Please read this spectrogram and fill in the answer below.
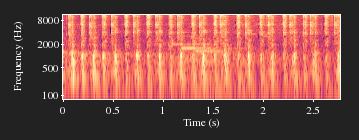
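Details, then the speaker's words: Volvo VNL truck with Cummins ISX that won't start, battery voltage present: quick light clicks about seven a second from the starter solenoid near the floor, no cranking; failing starter suspected, being struck with a bar. "I can hear that starter solenoid down there bumping by my foot sound like yeah she ain't want to do"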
